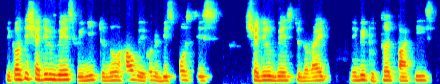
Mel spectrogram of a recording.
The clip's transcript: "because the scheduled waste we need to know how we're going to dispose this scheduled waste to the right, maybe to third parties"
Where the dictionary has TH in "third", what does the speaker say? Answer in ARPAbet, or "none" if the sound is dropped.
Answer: T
